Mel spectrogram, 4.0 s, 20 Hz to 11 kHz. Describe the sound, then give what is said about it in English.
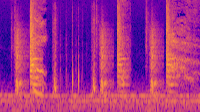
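A string of dull, thudding strikes with a lead pipe weapon in a video game, a pipe with 20 uses, lands at an irregular pace, some with sharp crunchy tails, over a steady low electronic hum and game background tones. “Now I'm using the pipe. The pipe has 20 uses.”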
